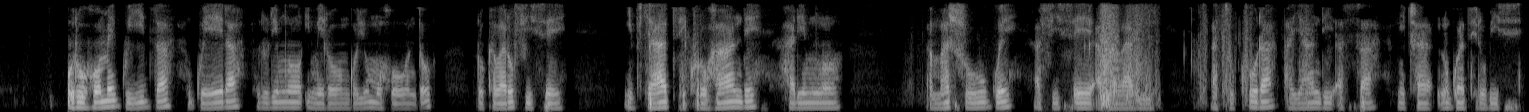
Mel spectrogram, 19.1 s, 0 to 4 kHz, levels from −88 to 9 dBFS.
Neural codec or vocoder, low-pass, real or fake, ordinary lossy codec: none; 3.6 kHz; real; MP3, 32 kbps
